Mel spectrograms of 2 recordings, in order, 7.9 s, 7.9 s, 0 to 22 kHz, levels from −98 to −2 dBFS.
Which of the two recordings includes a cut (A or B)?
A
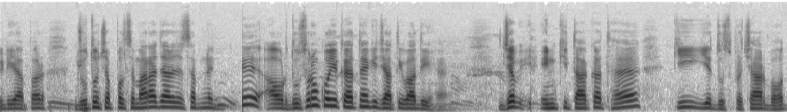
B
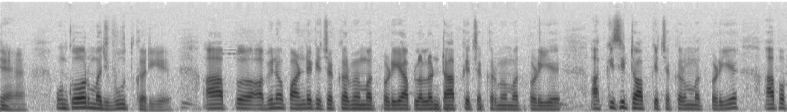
A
